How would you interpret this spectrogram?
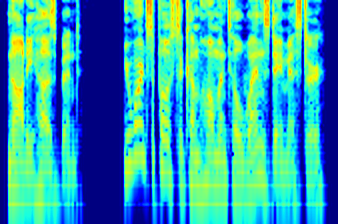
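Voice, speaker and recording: A man's voice: on the low side, wildly swooping pitch, quick pace, no echo, studio quality. A man voicing a distraught, overdosing young wife who pleads and sobs. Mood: giggling. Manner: sobbing, pleading, manic.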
